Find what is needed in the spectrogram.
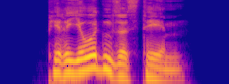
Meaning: periodic table
- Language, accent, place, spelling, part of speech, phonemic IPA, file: German, Germany, Berlin, Periodensystem, noun, /ˈpeː.ri.oː.dənˌzʏs.tɛm/, De-Periodensystem.ogg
